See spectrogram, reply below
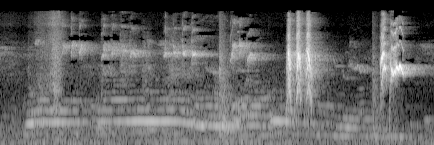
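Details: Greater green leafbird: soft, wavering whistled phrases, then two loud, rasping chattering bursts near the end.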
